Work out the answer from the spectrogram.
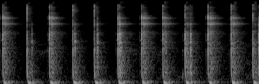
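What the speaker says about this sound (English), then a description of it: "You just take your ball peen and you're going more on the edge." A ball peen hammer strikes the edge of a wire-wrapped beaded bangle in a quick, even series of about eleven sharp, close metallic taps.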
